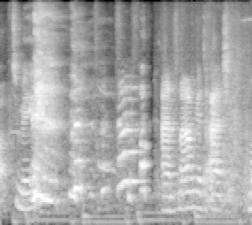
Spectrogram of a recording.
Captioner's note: both laugh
